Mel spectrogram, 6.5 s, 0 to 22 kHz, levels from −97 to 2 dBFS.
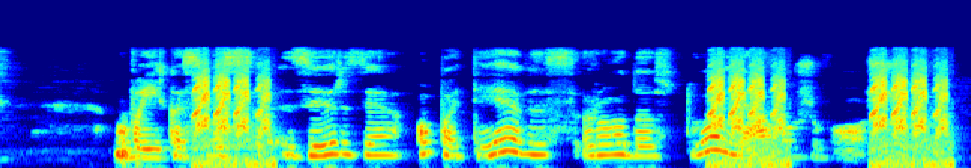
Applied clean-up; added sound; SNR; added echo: classical method WPE with log-MMSE.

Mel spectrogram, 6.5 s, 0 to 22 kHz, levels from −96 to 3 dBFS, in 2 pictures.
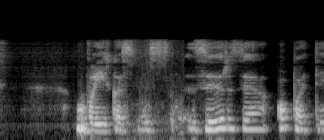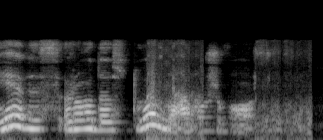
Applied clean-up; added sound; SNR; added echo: neural separator model SepFormer DNS4.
